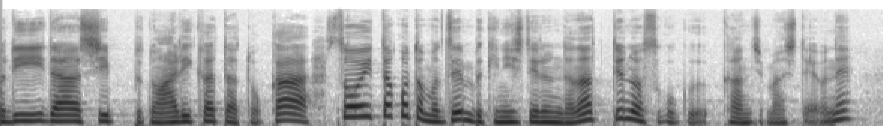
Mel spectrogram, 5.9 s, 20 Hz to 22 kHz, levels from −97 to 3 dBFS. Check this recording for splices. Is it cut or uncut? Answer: cut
